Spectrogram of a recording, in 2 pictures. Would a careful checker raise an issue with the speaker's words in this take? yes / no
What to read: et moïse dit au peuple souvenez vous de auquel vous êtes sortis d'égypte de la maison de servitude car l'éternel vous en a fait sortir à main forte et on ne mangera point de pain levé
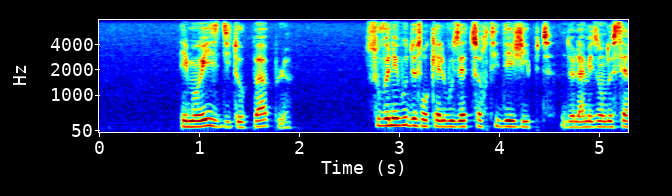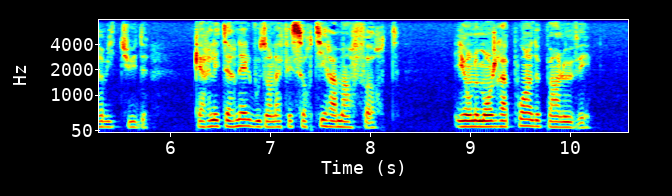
no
